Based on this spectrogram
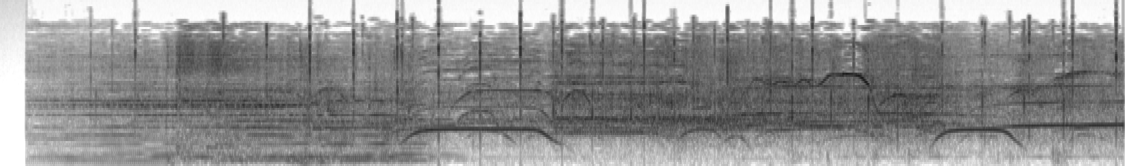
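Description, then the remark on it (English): A large concert crowd cheers and applauds without letup as the band waves goodbye, throws out drumsticks and takes a final bow leaving the stage, with shrill whistles and whoops rising and falling above a dense, loud wash of clapping and shouting. “This is to the crowd as they went off the stage.”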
